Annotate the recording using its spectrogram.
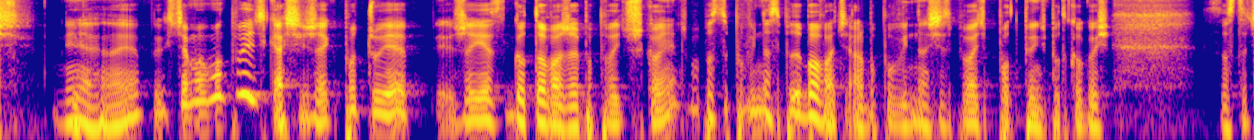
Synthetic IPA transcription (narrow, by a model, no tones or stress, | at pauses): ɲɛɲɛnɔ̰jaxt͡ɕawbmɔbɘmɔt̪̚pɔvʲed͡ʑʲet͡ɕkaɕiʐɛjak̚pɔt͡ʂujɛ | ʐɛjɛst̪ɡɔt̪ɔvaʐɛbɘpɔpɾavʲit͡ɕfʂkɔ̰lɲɛt̪ɔ̥pɔpɾɔst̪u̥pɔvʲinːaspɾubɔva̰t͡ɕa̰lbɔpɔvʲinːaɕɛspɾuvat͡ɕpɔt̪̚pʲjɔ̰ɲt͡ɕpɔt̪kɔɡɔɕ | z̥ɔst̪at͡ɕ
